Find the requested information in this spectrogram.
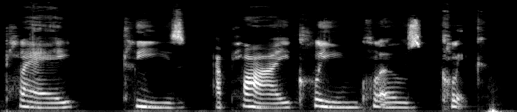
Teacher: that clear lateral is devoiced after aspirated voiceless plosives in stressed syllables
